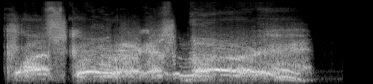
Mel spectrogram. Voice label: Attack Grineer Manic; Battle Barks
